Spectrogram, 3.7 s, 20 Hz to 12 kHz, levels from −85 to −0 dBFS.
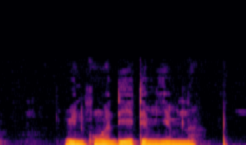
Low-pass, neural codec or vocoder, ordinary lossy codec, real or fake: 7.2 kHz; none; AAC, 64 kbps; real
